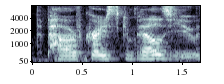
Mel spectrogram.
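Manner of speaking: low, soft mock exorcist line. Telling hairdresser why moderators are needed, mock exorcist. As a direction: lightly intone it like a priest casting out. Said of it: "I said".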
